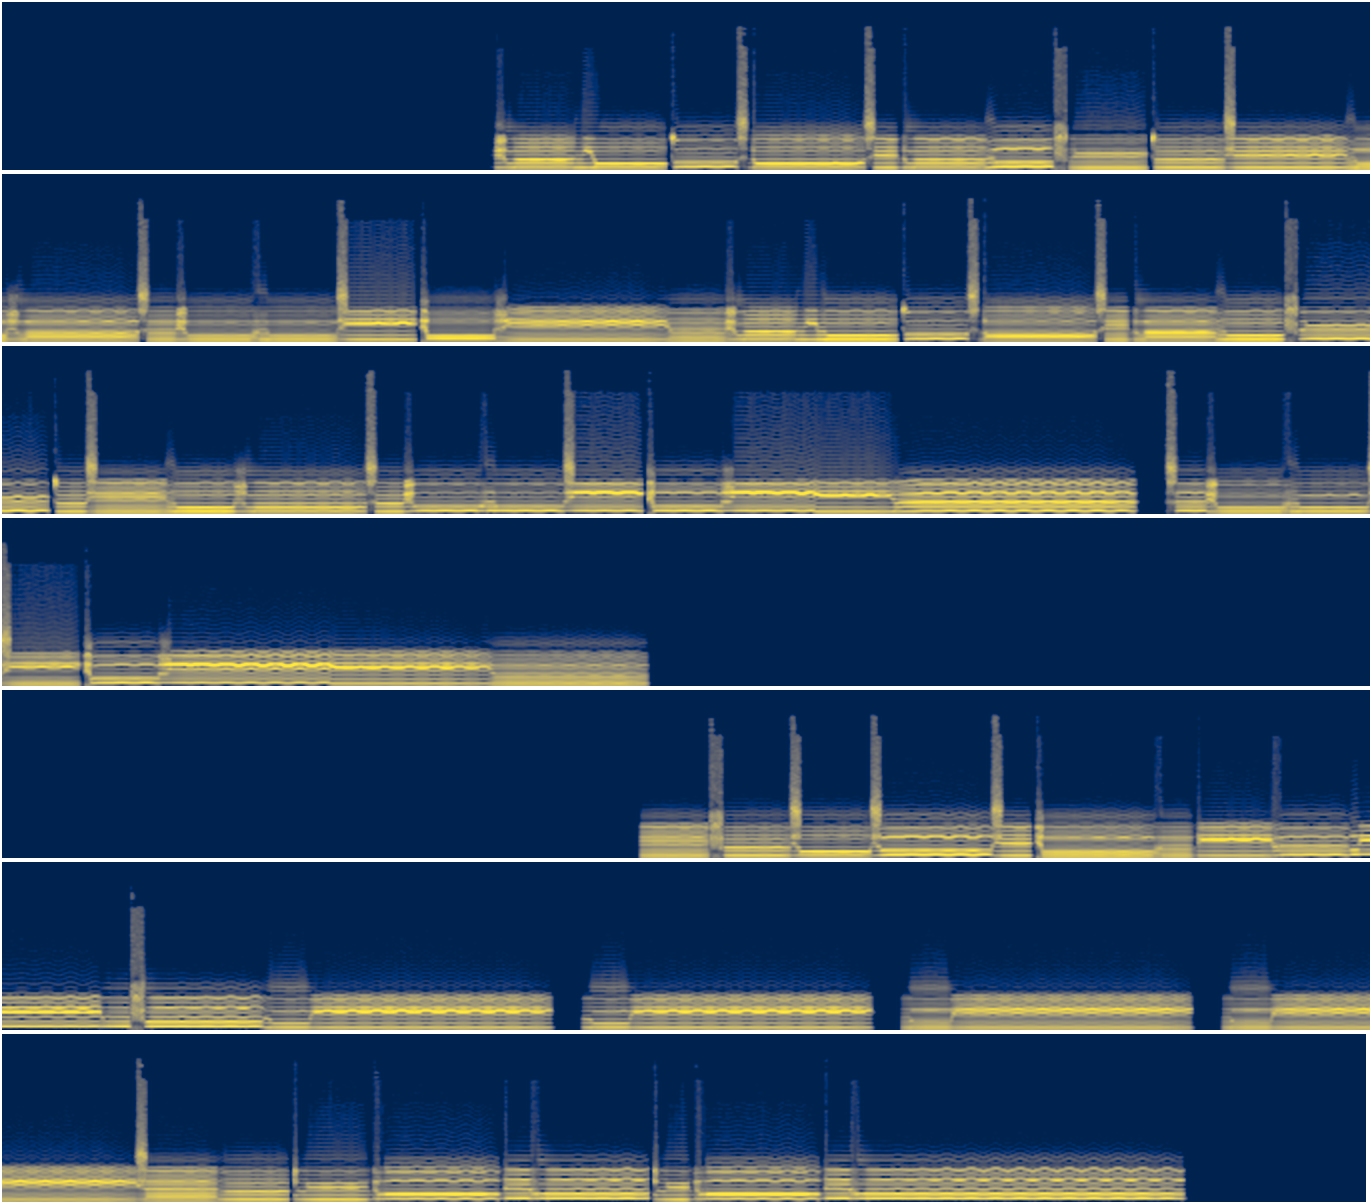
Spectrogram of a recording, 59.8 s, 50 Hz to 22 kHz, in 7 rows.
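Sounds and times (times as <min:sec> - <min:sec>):
B-flat soprano flutes playing: 0:03.1 - 0:29.7, 0:38.2 - 0:58.8.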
